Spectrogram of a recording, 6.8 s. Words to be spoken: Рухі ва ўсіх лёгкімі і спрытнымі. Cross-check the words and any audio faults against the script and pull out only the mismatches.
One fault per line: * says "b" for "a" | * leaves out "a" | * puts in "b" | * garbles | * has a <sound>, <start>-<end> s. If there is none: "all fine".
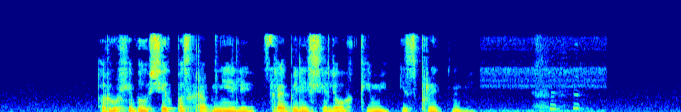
* puts in "пазграбнелі зрабіліся"
* has a cough, 5.3-5.9 s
